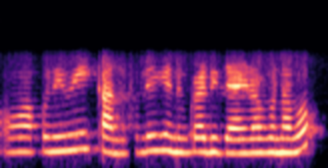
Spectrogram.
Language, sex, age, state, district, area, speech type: Assamese, female, 18-30, Assam, Majuli, urban, conversation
